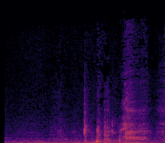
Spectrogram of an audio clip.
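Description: Faint steady room hum, then a few short breathy, rustling sounds in the second half as a person moves in and sits down in front of the camera.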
